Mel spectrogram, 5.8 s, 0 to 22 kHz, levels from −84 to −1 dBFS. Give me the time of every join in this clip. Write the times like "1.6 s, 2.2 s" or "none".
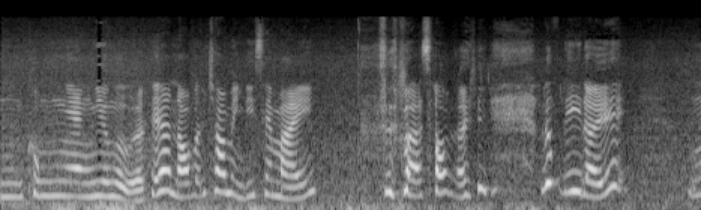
1.2 s, 3.0 s

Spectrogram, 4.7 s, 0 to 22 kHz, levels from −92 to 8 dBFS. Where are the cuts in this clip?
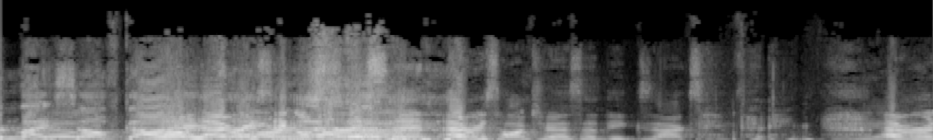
2.5 s, 3.0 s

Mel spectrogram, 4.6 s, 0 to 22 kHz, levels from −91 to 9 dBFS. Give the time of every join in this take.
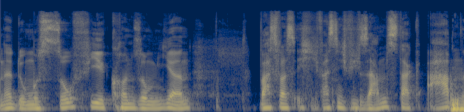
3.6 s

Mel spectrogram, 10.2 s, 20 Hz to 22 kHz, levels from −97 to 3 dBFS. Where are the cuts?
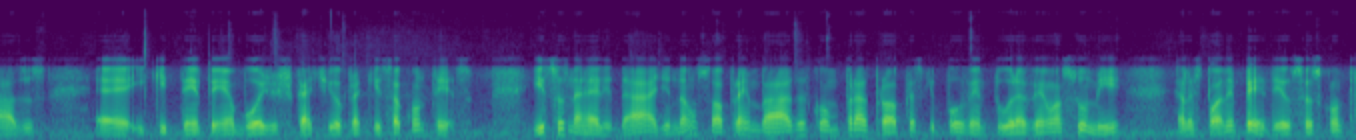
1.5 s, 4.3 s, 6.1 s, 6.5 s, 6.9 s, 9.0 s

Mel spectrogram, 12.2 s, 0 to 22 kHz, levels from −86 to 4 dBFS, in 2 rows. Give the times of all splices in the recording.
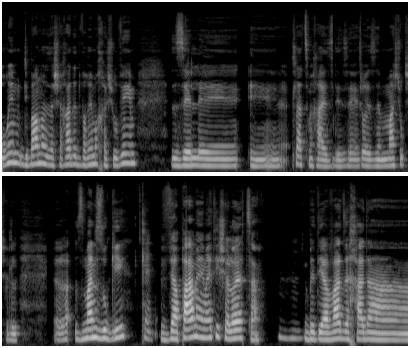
4.3 s, 4.9 s, 5.4 s, 6.0 s

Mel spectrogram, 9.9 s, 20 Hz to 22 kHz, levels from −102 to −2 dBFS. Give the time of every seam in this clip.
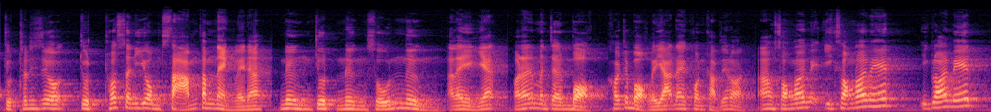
none

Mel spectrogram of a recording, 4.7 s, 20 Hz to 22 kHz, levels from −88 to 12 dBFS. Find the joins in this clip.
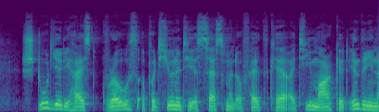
none

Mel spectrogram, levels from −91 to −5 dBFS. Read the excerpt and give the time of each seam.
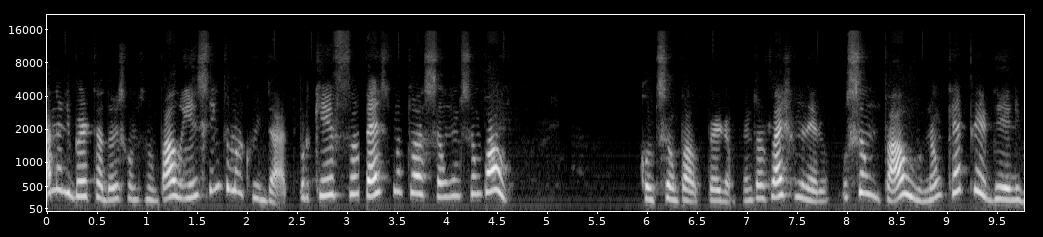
2.5 s, 3.1 s

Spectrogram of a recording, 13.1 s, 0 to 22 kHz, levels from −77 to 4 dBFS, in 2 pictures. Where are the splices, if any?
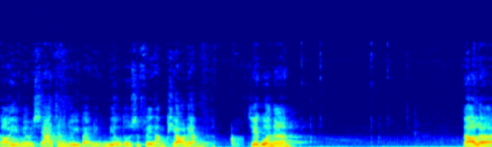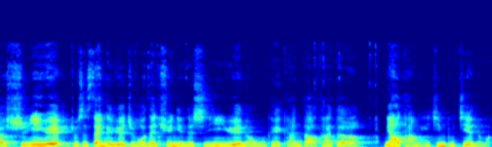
3.2 s, 11.6 s

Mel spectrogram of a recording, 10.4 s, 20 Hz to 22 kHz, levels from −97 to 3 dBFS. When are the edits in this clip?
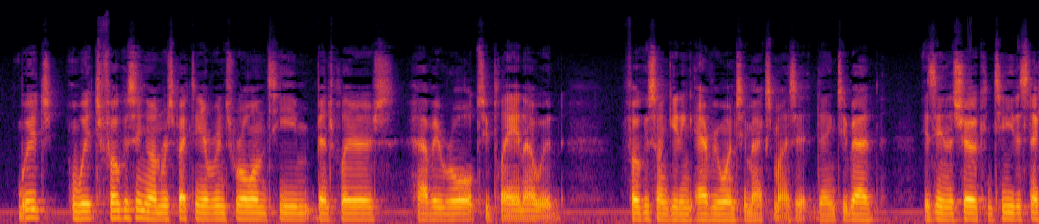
none

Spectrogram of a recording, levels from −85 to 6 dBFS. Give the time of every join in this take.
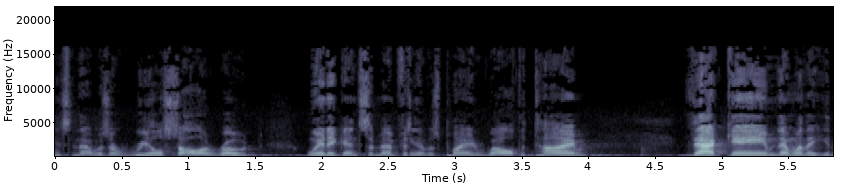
2.7 s, 3.2 s

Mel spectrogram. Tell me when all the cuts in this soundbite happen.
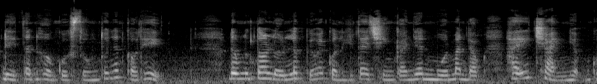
none

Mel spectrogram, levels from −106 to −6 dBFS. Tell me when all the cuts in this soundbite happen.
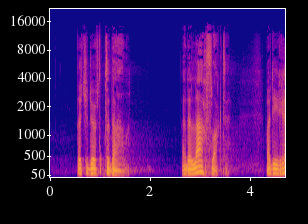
1.1 s

